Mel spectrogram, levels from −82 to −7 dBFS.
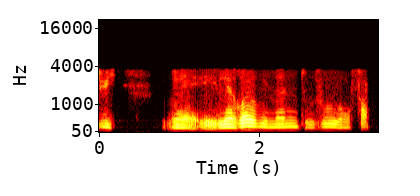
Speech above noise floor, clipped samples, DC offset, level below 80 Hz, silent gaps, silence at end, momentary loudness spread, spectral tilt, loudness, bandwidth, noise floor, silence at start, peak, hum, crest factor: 34 dB; under 0.1%; under 0.1%; -80 dBFS; none; 0.15 s; 14 LU; -11 dB/octave; -21 LUFS; 3.8 kHz; -54 dBFS; 0 s; -2 dBFS; none; 20 dB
